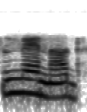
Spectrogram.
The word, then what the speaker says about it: Nanad: It's actually pronounced Nanad, so it's as spelled.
